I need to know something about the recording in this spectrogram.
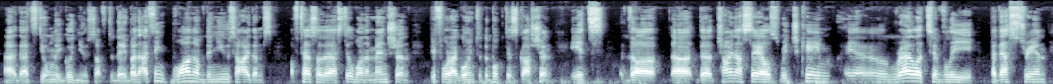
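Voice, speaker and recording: A man's voice: medium pitch, moderate pace, hardly any pauses, mellow, dry recording. A Swiss-born man whose first language is German, hosting a solo podcast and talking thoughtfully with frequent fillers and restarts. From Switzerland. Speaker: podcast host and fund manager.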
